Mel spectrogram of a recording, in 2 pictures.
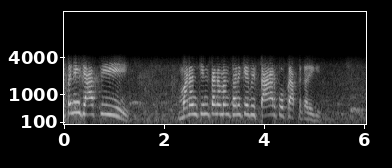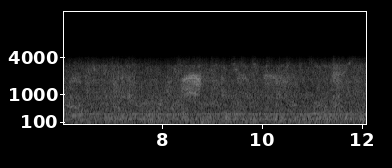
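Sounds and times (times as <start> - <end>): faint steady background noise: 0.0 - 12.0
crow cawing: 8.4 - 8.9, 9.6 - 10.6.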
